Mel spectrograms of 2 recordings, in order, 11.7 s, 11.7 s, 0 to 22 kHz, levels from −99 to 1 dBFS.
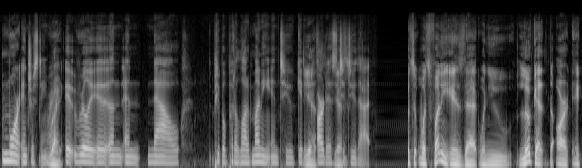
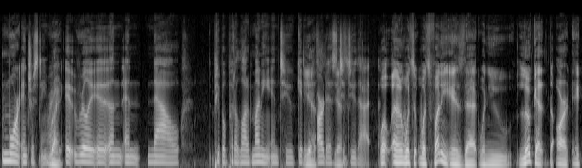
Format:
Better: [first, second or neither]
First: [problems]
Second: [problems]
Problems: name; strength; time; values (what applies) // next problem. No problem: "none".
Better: second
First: audio freezing; at 7.5 s for 0.5 s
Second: none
